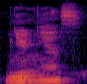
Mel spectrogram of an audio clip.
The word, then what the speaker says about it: Muniz: Muniz? – Muniz.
